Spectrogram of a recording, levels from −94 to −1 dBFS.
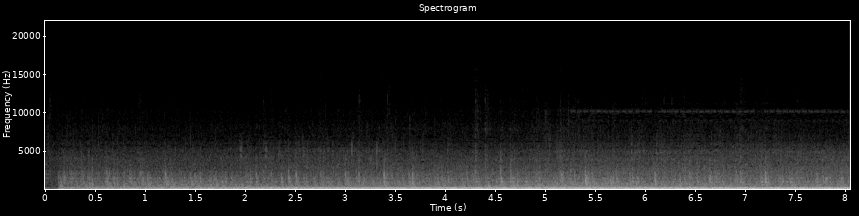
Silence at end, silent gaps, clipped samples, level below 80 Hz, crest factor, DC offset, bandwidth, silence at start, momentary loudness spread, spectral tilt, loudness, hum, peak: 0 s; none; under 0.1%; -38 dBFS; 12 dB; under 0.1%; 6.4 kHz; 0 s; 8 LU; -9 dB/octave; -35 LUFS; none; -20 dBFS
